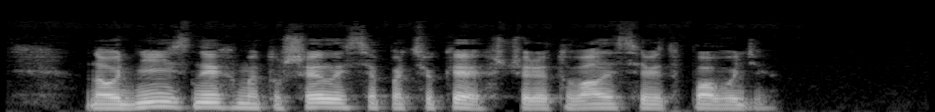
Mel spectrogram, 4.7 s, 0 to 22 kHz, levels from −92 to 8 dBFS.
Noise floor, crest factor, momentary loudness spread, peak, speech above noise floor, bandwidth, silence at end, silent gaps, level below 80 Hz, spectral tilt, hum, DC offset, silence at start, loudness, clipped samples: -76 dBFS; 20 dB; 9 LU; -4 dBFS; 54 dB; 7.4 kHz; 0.8 s; none; -50 dBFS; -7 dB/octave; none; under 0.1%; 0.45 s; -22 LUFS; under 0.1%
